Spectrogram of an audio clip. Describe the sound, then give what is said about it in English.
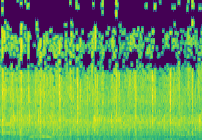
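Audience applause in response to a request to vote by clapping, a dense and steady wash of many hands that stays loud and even from start to finish. “With applause, tell me which one do you think I should post?”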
